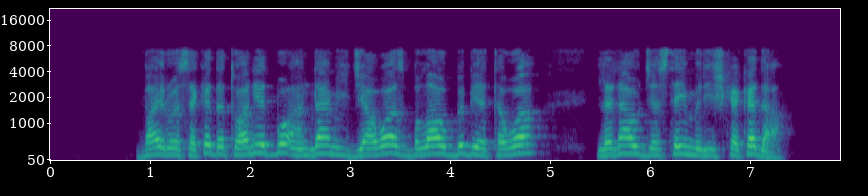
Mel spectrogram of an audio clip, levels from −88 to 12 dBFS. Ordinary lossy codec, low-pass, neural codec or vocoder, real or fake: Opus, 24 kbps; 7.2 kHz; none; real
